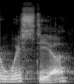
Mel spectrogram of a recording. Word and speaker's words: Wistia: Wistia, basically how it sounds is spelled.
